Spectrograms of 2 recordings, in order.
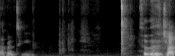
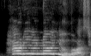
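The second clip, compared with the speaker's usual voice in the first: surprised mother; 9 dB louder than usual. A narrator's reading.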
